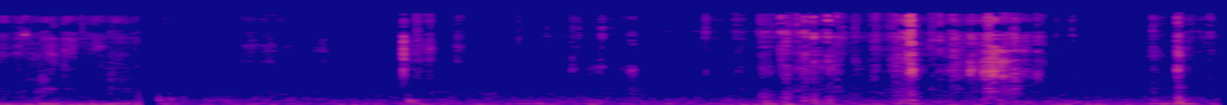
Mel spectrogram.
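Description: A solid oval purple Lux soap bar, held in the hand, is scraped with a metal utility blade as crumbly flakes fall away. Quiet, bright, crackly scraping strokes come in irregular bursts, after a brief moment of silence near the start. The strokes grow louder and denser toward the end.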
